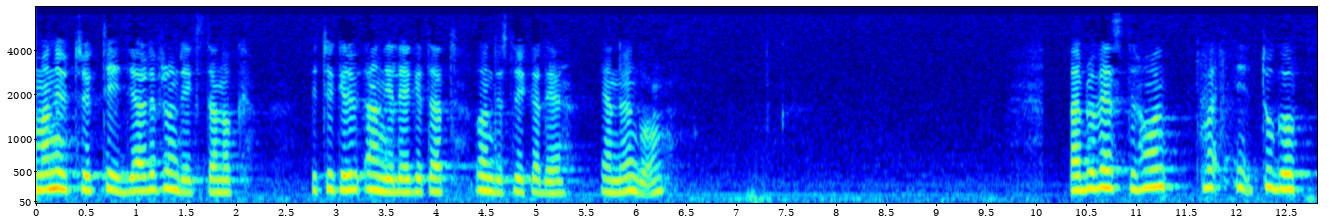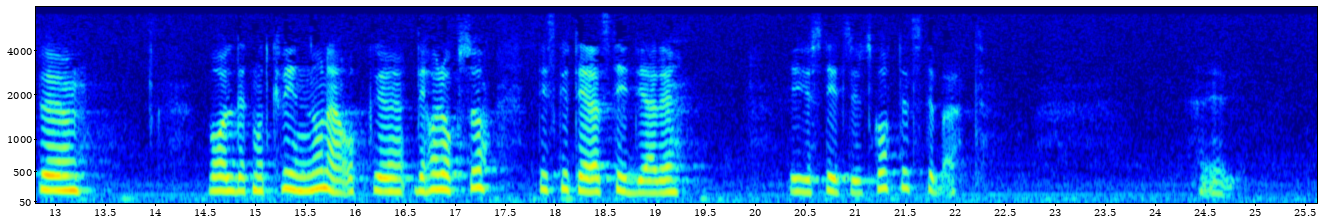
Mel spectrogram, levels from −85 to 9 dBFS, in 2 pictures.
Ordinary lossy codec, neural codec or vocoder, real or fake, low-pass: MP3, 32 kbps; none; real; 7.2 kHz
